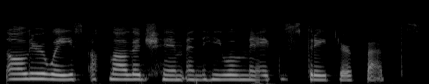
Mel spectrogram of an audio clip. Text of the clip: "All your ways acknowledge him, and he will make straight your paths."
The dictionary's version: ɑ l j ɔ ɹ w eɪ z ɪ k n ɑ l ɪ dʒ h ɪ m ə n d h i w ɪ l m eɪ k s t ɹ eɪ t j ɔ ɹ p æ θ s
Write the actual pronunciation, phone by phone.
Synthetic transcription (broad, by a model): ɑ l j ɔ ɹ w eɪ s ɪ k n ɑ l ɪ dʒ h ɪ m ə n d h i w ɪ l m eɪ k s t ɹ eɪ t j ɔ ɹ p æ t s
